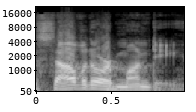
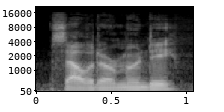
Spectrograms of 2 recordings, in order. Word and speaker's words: Salvator Mundi: it was purchased the Salvador Monday am i pronouncing that right Salvador Mundi Salvador ma is not month Mundi all right - Salvador mundi mundi are you sure about that Danny it's not Monday it's in tout it's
